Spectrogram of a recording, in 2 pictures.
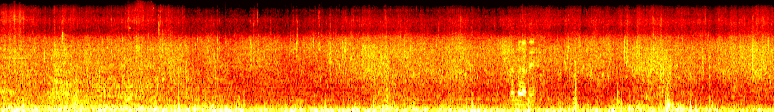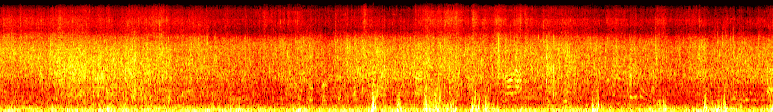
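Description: Wind buffeting the microphone on an exposed seawall: a loud, steady low rumble that swells and dips with the gusts.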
